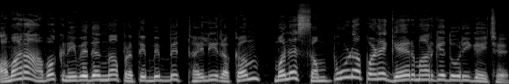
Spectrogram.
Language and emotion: Gujarati, surprised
